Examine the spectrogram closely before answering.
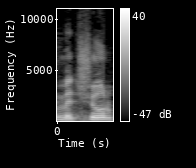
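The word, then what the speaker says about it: mature: अब ये तो मैंने नेचर पढ़ा, तो मैं इसे क्या पढ़ूंगा, क्या मैं इसे मेचर पढ़ूंगा? अब पढ़ने को मैंने गलत नहीं पढ़ा, बट इसे मेच्योर पढ़ते हैं. सो इसकी right pronunciation is मेच्योर, but just because मुझे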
